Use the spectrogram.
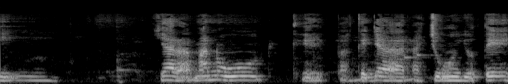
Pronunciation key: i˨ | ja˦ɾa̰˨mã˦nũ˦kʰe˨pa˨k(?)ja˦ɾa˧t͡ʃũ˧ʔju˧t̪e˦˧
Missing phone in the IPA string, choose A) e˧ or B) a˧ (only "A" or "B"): A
